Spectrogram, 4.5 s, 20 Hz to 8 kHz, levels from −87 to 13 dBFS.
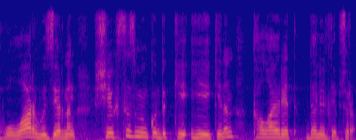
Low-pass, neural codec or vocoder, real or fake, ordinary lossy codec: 7.2 kHz; none; real; Opus, 64 kbps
